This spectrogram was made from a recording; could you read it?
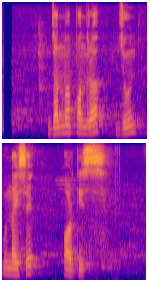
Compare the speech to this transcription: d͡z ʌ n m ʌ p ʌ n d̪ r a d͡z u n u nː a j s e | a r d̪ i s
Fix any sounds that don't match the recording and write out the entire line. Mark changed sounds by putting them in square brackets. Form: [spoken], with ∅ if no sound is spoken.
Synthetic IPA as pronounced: d͡z ʌ n m ʌ p ʌ n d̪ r [ʌ] d͡z u n u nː a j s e | [ʌ] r [t̪] i s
